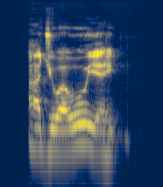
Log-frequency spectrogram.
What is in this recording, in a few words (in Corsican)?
Aghju a voglia di, corse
